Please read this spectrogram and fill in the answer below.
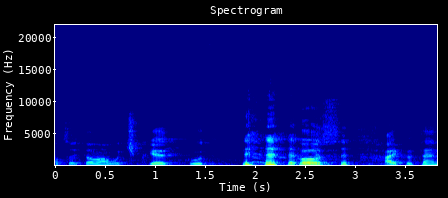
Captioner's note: laughs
